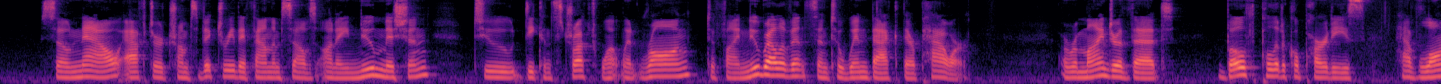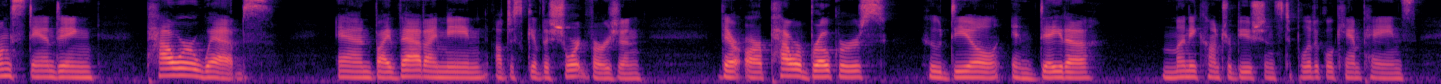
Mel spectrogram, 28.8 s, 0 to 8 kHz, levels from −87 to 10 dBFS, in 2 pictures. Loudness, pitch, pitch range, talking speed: -24 LUFS, 160 Hz, 155-180 Hz, 130 wpm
